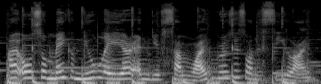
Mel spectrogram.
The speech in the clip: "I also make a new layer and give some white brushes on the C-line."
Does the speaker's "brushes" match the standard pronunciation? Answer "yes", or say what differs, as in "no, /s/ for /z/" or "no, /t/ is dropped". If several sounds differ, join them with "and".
no, /s/ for /ʃ/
